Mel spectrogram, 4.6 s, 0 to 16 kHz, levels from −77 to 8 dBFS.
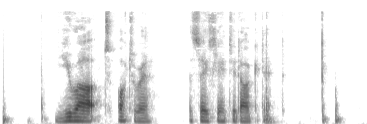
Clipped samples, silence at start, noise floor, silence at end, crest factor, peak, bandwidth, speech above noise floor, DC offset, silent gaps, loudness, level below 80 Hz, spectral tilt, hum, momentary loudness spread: under 0.1%; 0.05 s; -50 dBFS; 0.35 s; 24 dB; -2 dBFS; 11.5 kHz; 27 dB; under 0.1%; none; -23 LUFS; -48 dBFS; -5.5 dB/octave; none; 22 LU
